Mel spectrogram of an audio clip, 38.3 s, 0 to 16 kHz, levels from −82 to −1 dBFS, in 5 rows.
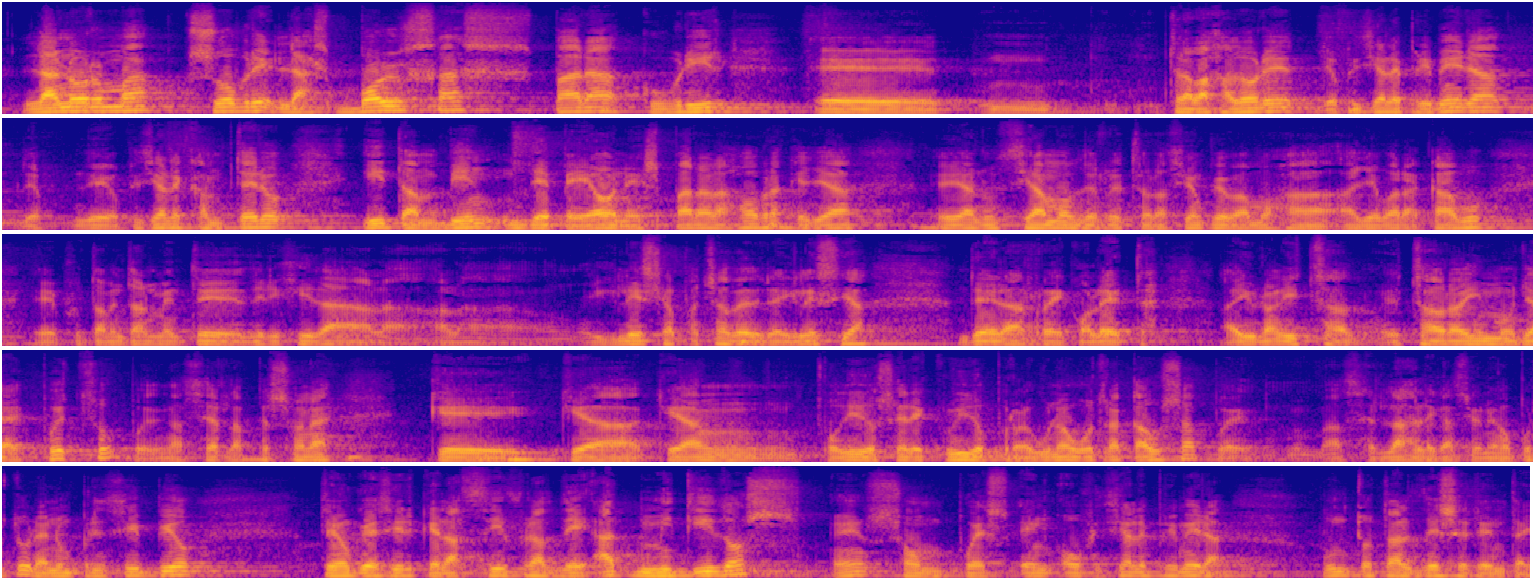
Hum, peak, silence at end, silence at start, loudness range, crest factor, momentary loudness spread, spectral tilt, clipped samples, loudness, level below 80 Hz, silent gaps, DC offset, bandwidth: none; -2 dBFS; 0 s; 0.1 s; 4 LU; 18 dB; 13 LU; -6.5 dB/octave; under 0.1%; -20 LUFS; -36 dBFS; none; under 0.1%; 14.5 kHz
